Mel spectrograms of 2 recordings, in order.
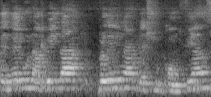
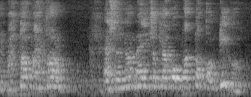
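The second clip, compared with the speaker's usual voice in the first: higher, quick acted caller; an insistent woman bursting in with news; eager, hurried appeal; urgent pleading; 6 semitones higher than usual. Acts out urgent woman at door.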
